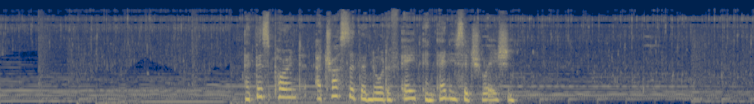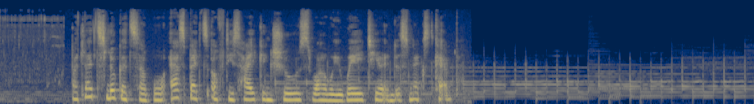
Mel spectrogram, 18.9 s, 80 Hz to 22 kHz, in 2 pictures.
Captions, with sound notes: At this point, I trusted the Nortiv8 in any situation. [Sound of water gurgling in the creek] But let's look at some more aspects of these hiking shoes while we wait here in this next camp. [Upbeat music]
